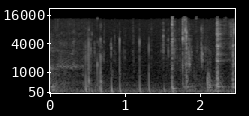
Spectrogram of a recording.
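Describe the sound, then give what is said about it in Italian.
Someone takes a sip of water: a quiet run of irregular clicks, light taps and small wet mouth sounds over about two seconds, with no talking. “Scusate, bevo un goccio d'acqua.”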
